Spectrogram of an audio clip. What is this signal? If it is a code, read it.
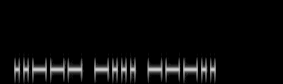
Morse code, heard as a keyed tone, about 28 wpm, 700 Hz. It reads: 2B8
